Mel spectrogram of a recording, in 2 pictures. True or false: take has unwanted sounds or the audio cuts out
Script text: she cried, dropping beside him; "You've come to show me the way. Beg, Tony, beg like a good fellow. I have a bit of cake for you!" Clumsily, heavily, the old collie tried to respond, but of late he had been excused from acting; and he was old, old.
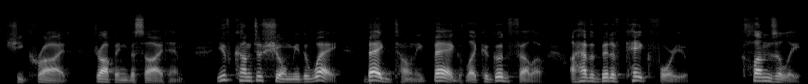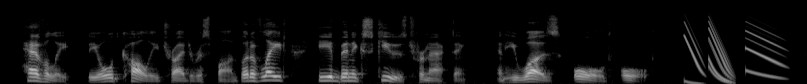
true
